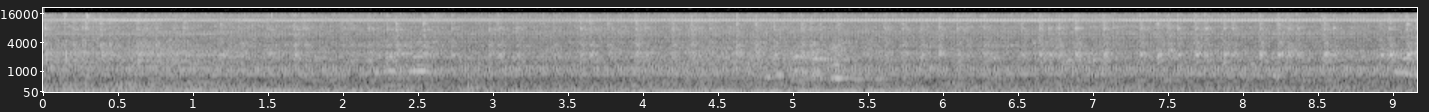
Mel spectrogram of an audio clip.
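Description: Daikin inverter air conditioner's outdoor unit running steadily under test, with a low, even hum from the compressor. Its refrigerant circuit runs on a capillary tube fitted in place of the faulty electronic expansion valve.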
